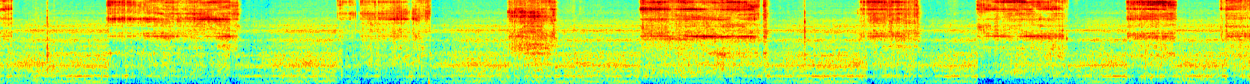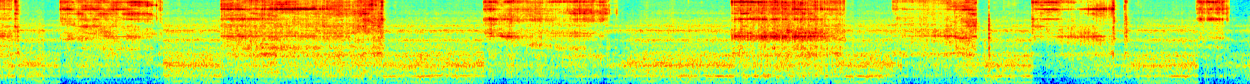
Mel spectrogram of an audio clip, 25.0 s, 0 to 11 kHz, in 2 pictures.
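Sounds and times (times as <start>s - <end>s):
abrasive tool scraping wood: 5.1s - 5.6s.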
